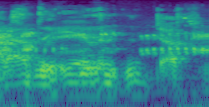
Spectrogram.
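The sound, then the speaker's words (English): A person croaks like a toad, a raspy, throaty call in two stretches with a brief dip between, loud and filling the short moment on its own. “Great job with this toad, man.”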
